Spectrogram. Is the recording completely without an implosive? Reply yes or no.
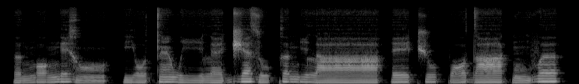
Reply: yes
